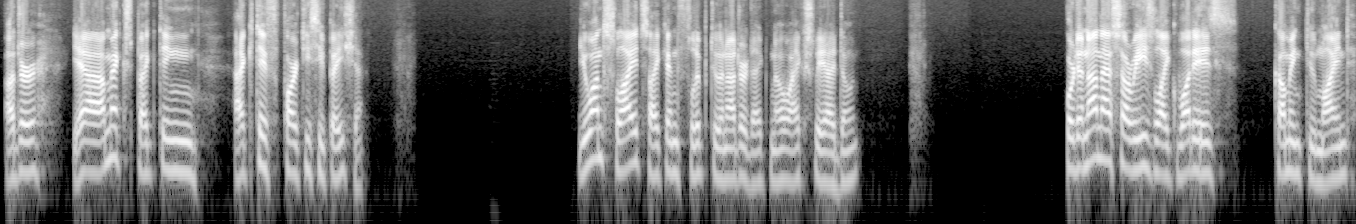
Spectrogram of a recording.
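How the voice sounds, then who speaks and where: A man's voice: fairly high pitch, a little slow, pauses often, no room sound, clean studio sound. Middle-aged Belgian-born man presenting to a room. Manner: conversational, asks the audience questions. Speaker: conference speaker, technical trainer. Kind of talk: interactive conference talk. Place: conference room, in front of a live audience.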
